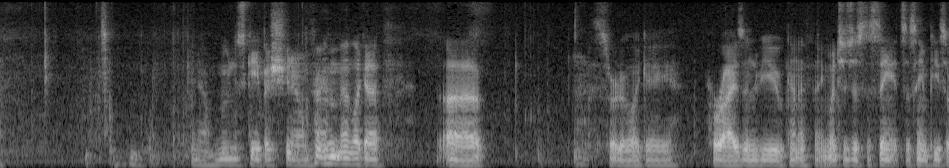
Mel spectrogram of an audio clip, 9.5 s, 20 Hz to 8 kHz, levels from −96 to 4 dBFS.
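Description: No faults present; the audio shows ordinary call microphone processing, with the lowest bass trimmed by its high-pass filter and nothing above 8 kHz.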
